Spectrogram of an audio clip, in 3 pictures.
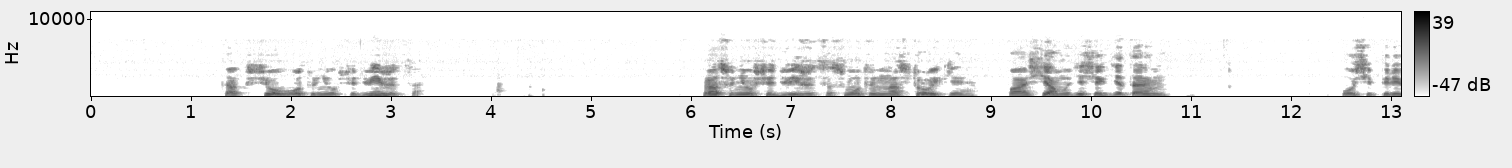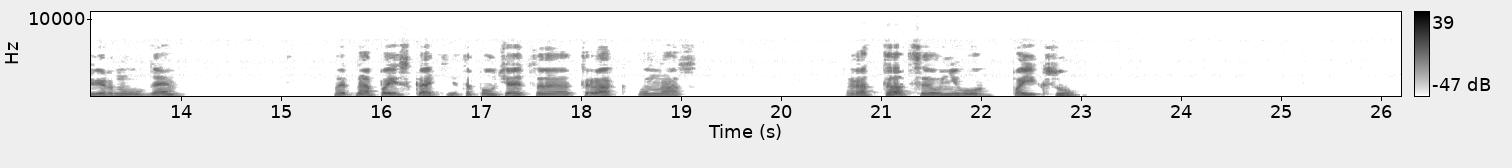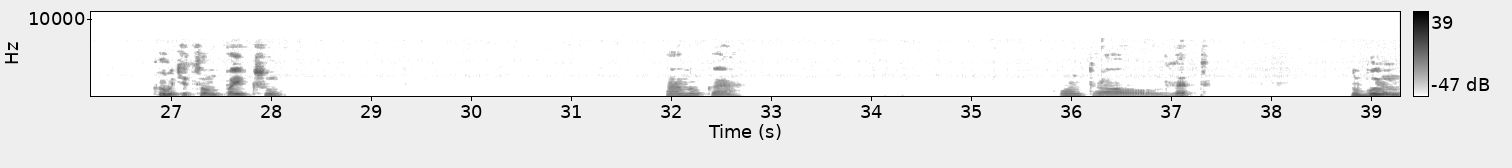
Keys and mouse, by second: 0.1-3.0 drag, 4.4 ctrl+z, 34.1 r, 37.0 ctrl+z.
